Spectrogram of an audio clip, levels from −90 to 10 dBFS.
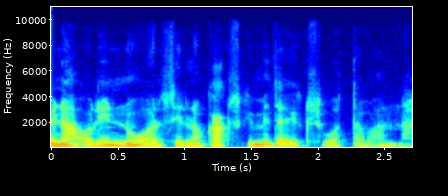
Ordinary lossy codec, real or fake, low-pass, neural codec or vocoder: none; real; 9.9 kHz; none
